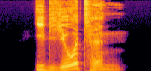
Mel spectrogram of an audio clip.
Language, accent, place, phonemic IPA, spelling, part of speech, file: German, Germany, Berlin, /ʔiˈdi̯oːtin/, Idiotin, noun, De-Idiotin.ogg
- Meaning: (female) idiot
